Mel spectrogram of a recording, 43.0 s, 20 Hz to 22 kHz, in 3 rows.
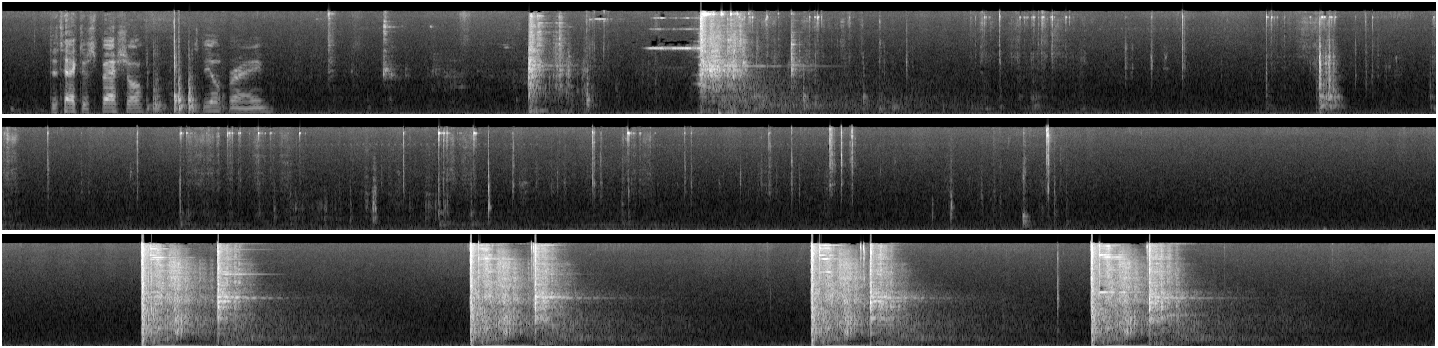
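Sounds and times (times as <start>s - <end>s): gunshot bangs: 7.0s - 9.0s, 30.1s - 31.8s, 33.4s - 35.1s, 36.8s - 38.6s, 39.6s - 41.4s.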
